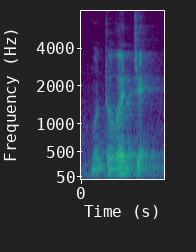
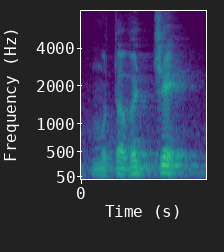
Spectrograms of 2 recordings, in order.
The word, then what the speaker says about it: متوجہ: ادائی کے حوالے سے، چونکہ اس میں خاص طور پر جو چیز مشکل پیدا کر سکتی ہے وہ ہے تے کے اوپر زبر۔ عام طور پر اس لفظ کو جس طرح بولا جاتا ہے وہ تے زبر کے ساتھ نہیں بولی جاتی۔ عام طور پر لوگ اس کو کہتے ہیں متوجہ، متوجہ یعنی تے کے اوپر جزم کا استعمال کر جاتے ہیں. صحیح لفظ ہے متوجہ، متوجہ.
